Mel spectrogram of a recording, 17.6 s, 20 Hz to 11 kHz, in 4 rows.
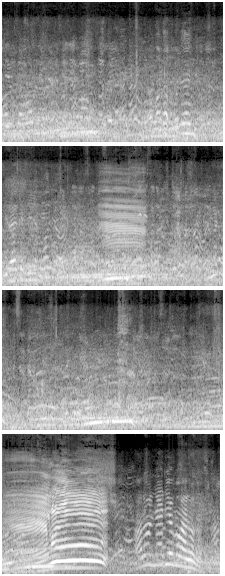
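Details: Cattle at the Şarkışla livestock market, Turkey, on 15 January 2022, lowing amid bargaining over a calf; several drawn-out harmonic moos, one rising then falling, mixed with men talking, crowd chatter and market noise.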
